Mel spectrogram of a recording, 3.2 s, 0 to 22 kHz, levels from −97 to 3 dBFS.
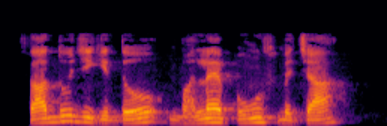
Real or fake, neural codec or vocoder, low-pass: real; none; 7.2 kHz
